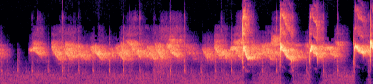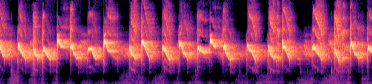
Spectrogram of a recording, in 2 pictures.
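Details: Caged Malaysian oriental white-eye singing openly, kept by bird hobbyists: starts with soft fast twittering over a low hum, then bursts into loud, rapid, high sweet chirps and warbles repeated in quick succession.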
